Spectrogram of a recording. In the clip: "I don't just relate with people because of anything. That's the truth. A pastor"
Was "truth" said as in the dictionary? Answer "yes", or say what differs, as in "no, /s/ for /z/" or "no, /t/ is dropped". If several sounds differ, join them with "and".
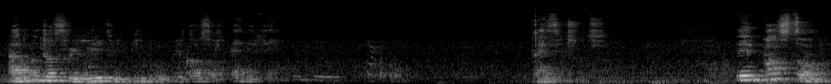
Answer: no, /ɹ/ is dropped and /t/ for /θ/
